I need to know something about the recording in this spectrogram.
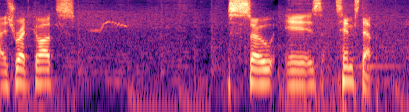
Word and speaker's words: Tumstep: Tim step is it to us in England it looks like Tom step and if you're American probably thumbstep apparently you say it like Tim step so it's Timmy versus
